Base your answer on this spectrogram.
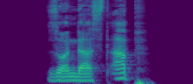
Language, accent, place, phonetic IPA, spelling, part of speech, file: German, Germany, Berlin, [ˌzɔndɐst ˈap], sonderst ab, verb, De-sonderst ab.ogg
- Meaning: second-person singular present of absondern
